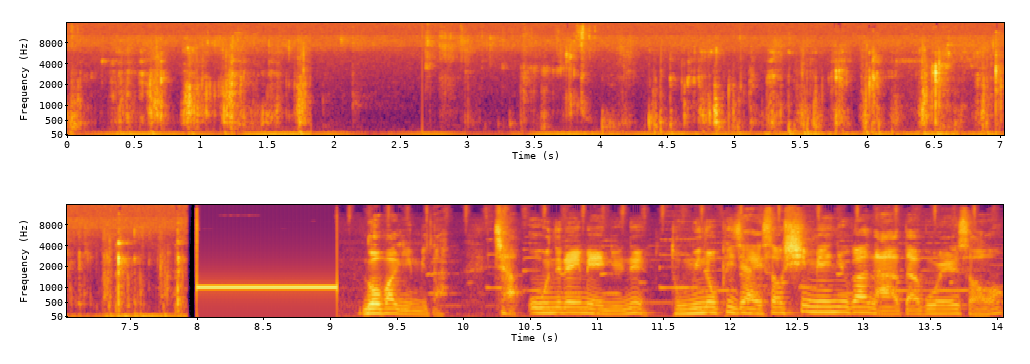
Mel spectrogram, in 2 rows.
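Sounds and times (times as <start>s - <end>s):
chewing with wet mouth clicks: 0.0s - 8.0s
crunching: 0.0s - 8.0s.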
